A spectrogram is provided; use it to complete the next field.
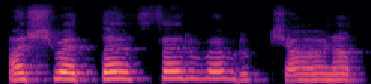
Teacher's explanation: ಮಧ್ಯ ಇರೋದು ವಿಸರ್ಗನ ಫುಲ್ ಹೇಳಬಾರದು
